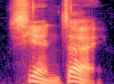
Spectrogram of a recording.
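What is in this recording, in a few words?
"xian4zai4", Chinese; Cours de Chinois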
